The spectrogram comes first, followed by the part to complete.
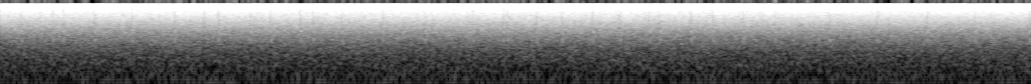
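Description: Loud, steady static hiss, with most of its energy in the highest pitches.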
